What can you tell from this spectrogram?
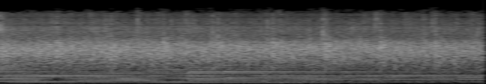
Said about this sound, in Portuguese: Vamos dar mais uma forte salva de palmas a Jesus por cada um que fez esta oração pela primeira vez.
